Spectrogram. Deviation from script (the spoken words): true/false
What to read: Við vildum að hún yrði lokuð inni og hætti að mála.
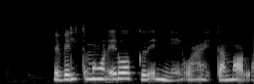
true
